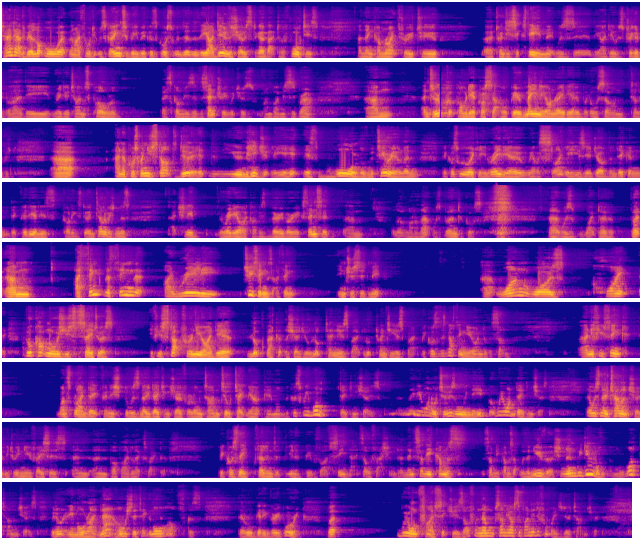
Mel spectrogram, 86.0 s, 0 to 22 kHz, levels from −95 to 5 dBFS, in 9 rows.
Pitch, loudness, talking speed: 155 Hz, -19 LUFS, 225 wpm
